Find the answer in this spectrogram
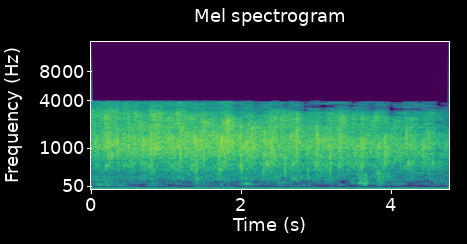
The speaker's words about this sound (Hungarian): Kérek szépen nekik egy nagy tapsot, megérdemlik.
